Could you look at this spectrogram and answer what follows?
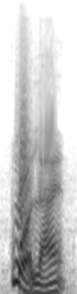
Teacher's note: So 过 is fourth tone, and 来 is 轻 声. So you don't really pronounce it as second tone. Normally 来 is second tone, but here 过 来 is the 来 is 轻 声, no sound, so no tone, and it means to come over.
